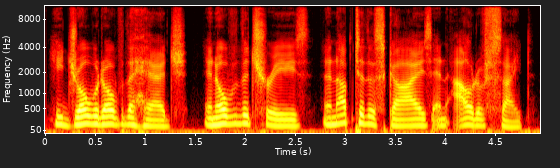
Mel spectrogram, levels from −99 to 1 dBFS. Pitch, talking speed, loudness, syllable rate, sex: 135 Hz, 230 wpm, -18 LUFS, 5.0 syllables/s, male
